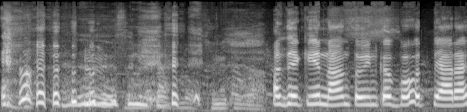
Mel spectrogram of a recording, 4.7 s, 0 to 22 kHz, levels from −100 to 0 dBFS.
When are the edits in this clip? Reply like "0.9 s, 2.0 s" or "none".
none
